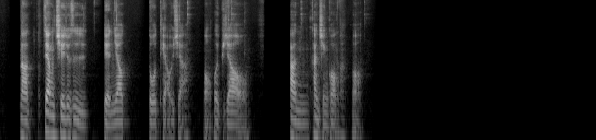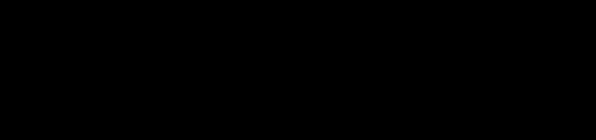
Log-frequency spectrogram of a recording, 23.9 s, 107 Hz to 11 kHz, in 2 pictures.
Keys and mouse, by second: 0.4 middle click, 0.9 middle click, 1.9 middle click, 3.0 click, 5.3 click, 6.7 click, 9.2 click, 11.2 click, 11.6 click, 13.4 click, 13.7 middle click, 15.0 click, 15.5 click, 17.7 click, 18.6 click, 20.0 click, 23.3-23.8 middle drag.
